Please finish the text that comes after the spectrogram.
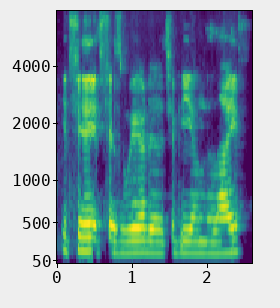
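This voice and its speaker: A man with a French accent calling into a livestream, hesitant and full of pauses as he asks his question. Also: mid-range voice, little pitch movement, dark tone, lo-fi sound. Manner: hesitant, many ums and pauses. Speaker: caller. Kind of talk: casual call-in question.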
